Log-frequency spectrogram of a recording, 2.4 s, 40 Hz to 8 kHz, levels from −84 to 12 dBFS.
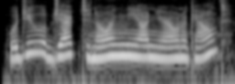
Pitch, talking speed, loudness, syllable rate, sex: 230 Hz, 255 wpm, -15 LUFS, 5.7 syllables/s, female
